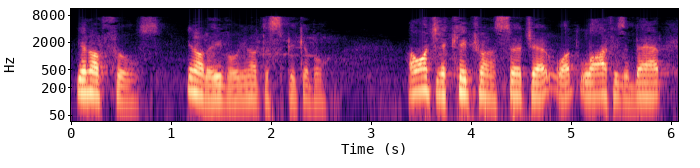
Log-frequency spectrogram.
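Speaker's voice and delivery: quiet, measured address to students; calming reassurance. Retold or imitated. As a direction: settle them with a soft apology. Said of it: "I have to calm these guys down".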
